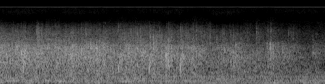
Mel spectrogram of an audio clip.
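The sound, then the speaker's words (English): Congregation applauding after the last chorus of a church song, a dense and continuous wash of many hands clapping that eases slightly toward the end. “yourselves a hand for that last chorus, will you? Good.”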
